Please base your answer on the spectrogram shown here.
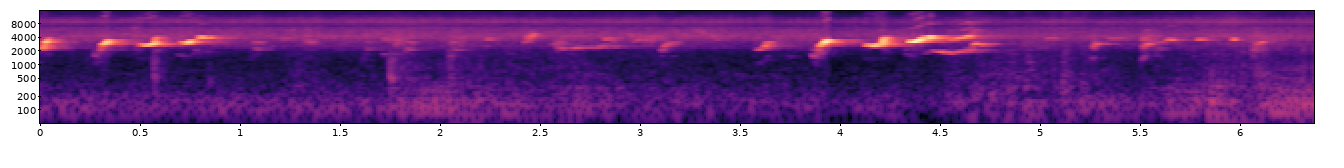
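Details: Singing ruby-throated bulbul meant as a lure for other birds: repeated short whistled notes, mostly upslurred, in quick groups, with a louder run of bright notes near the end.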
